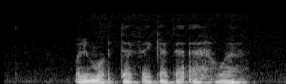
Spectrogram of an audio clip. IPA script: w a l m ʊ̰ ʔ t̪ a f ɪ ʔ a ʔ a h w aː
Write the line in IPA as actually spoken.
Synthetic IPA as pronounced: w a l m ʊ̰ ʔ t̪ a f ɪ k a ʔ a h w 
